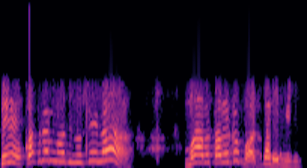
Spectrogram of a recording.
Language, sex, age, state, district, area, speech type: Nepali, female, 45-60, West Bengal, Jalpaiguri, urban, conversation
